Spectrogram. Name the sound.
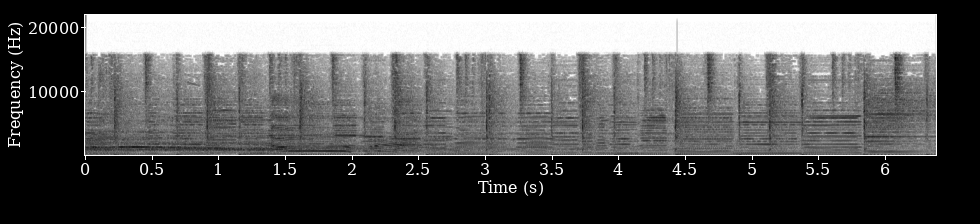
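audience shouting and cheering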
